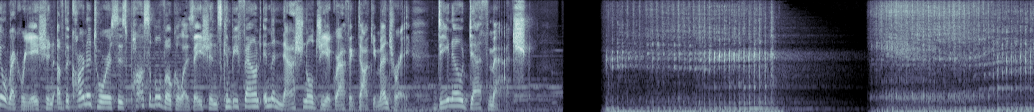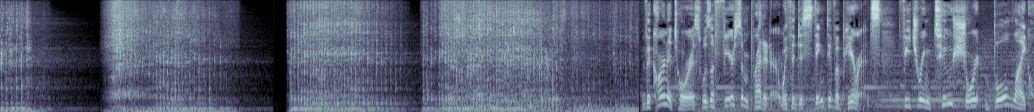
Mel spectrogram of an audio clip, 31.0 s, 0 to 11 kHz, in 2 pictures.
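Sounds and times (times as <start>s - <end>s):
deep rumbling creature calls: 9.0s - 12.4s, 13.0s - 25.1s.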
